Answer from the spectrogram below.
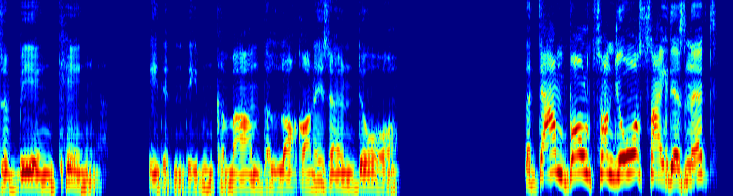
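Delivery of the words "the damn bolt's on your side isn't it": sharp, higher, louder snap; snapped. A narrator's reading. Husband snapping at his wife about the locked door, sharp snap. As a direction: bark it at her, irritated. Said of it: "he snapped".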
